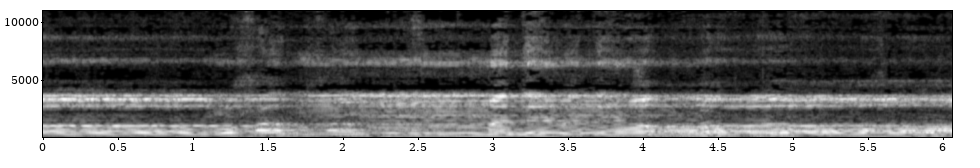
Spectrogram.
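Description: A man chanting a rawza mourning recitation into a microphone in long, held notes, the pitch shifting a little over a second in and again about four seconds in.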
